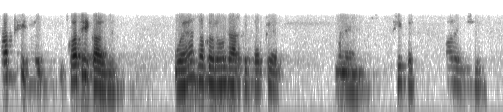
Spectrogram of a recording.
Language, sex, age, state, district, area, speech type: Maithili, female, 30-45, Bihar, Samastipur, rural, conversation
